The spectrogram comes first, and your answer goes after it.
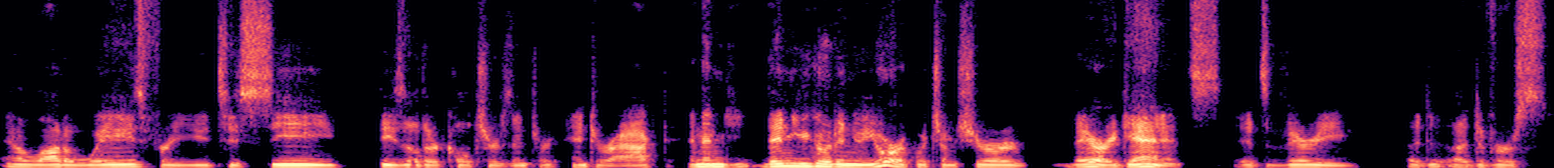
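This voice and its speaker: A man's voice: medium pitch, fairly even intonation, moderate pace, no echo, poor audio. Podcast host: American man, mid-range voice, informal and reflective, dry studio-close sound. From Massachusetts, United States. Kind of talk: casual interview conversation.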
